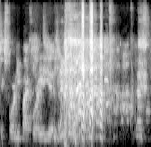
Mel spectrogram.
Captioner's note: laughter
